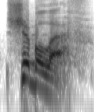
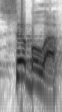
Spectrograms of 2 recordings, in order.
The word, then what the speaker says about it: Shibboleth: They have this word of the Shibboleth. And whatever the dialect between the people in the areas, it's pronounced differently, and it's a dead giveaway for somebody to pronounce it Sibboleth without the H.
